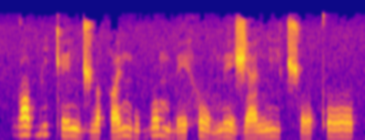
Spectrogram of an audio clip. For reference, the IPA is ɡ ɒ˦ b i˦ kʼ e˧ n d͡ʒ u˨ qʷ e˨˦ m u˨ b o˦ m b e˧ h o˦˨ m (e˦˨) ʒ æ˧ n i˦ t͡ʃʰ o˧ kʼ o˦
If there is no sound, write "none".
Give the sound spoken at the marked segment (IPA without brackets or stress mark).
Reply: e˦˨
